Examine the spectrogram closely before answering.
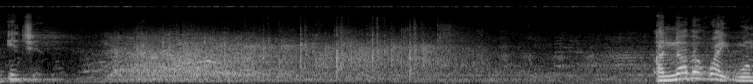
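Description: A large audience applauds and cheers.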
